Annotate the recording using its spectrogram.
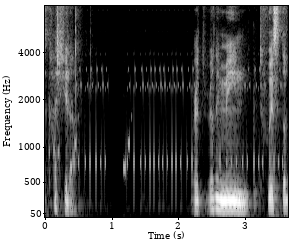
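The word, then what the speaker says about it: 頭: It's written as head in Japanese, but it's pronounced as kashira.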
